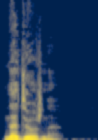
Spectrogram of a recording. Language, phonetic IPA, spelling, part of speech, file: Russian, [nɐˈdʲɵʐnə], надёжно, adverb / adjective, Ru-надёжно.ogg
- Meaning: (adverb) reliably (in a reliable manner); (adjective) short neuter singular of надёжный (nadjóžnyj)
